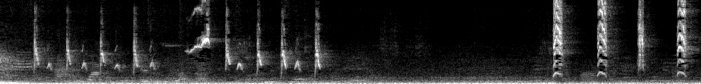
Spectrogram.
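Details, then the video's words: Long-tailed shrike singing sharply as a lure for other shrikes: a quick series of short chipping whistles, a pause, then four loud harsh rasping bursts spaced about half a second apart, with low hum underneath. "Cendet gacor Tarung Tajam Bikin cendet lain terpancing ikut Gacor"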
